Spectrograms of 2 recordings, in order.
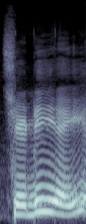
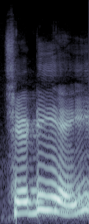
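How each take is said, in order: No difference in how they are said.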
